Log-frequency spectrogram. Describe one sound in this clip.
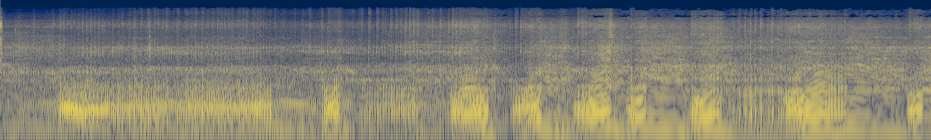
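A dirt bike engine revs up and down in sharp bursts close by.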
